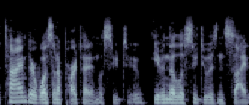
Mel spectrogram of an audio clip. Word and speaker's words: Lesotho: Lesotho is that it Lesotho okay how do you spell that l-e-s-o-t-h-o oh and O is pronounced ooh yes listen to um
